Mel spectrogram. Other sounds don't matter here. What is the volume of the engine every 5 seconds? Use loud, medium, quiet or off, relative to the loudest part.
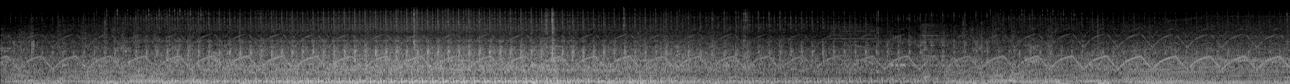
loud, loud, medium.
